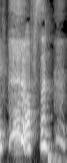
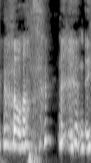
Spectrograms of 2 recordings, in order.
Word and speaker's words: Olofsson: I was right. I felt right. – What? – The pronunciation. – Okay. – Olofsson. – Olofsson. You both were like, I'm like, okay. – Sounds about right.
